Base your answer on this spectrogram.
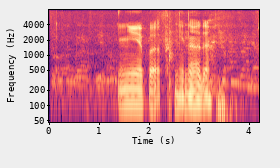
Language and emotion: Russian, sad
